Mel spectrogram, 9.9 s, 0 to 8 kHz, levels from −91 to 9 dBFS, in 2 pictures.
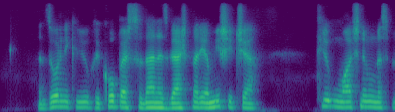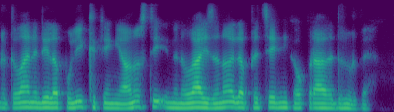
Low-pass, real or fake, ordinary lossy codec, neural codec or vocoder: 7.2 kHz; fake; none; codec, 24 kHz, 0.9 kbps, WavTokenizer, large speech release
